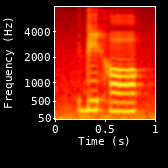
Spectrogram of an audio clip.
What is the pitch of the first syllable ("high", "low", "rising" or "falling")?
high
